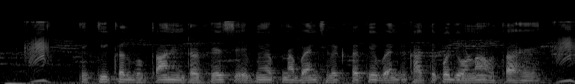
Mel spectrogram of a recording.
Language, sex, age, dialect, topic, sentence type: Hindi, male, 18-24, Kanauji Braj Bhasha, banking, statement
